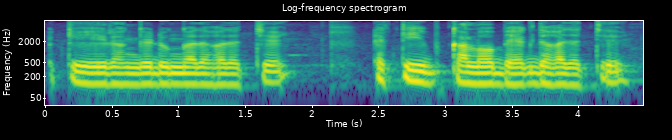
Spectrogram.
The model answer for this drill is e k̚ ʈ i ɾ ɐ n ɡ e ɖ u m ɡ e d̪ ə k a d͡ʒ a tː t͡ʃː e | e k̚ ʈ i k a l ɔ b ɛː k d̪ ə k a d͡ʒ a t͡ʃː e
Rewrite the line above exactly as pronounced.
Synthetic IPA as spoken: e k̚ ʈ i ɾ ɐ ŋ ɡ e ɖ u ŋ ɡ a d̪ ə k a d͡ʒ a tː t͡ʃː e | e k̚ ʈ i k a l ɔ b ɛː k d̪ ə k a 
